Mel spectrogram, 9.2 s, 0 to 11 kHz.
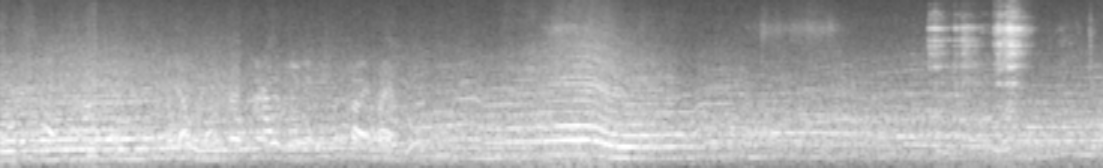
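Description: Race cars roaring through the wall of champions at a Canada round of the ARC Tier 2 series, engine notes climbing and falling as cars sweep past, one loud pass mid-way, with commentators talking over the racing.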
